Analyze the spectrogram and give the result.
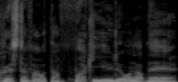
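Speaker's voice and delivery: acted-out, very high, shrill screeching yell. Retelling a mum who came home and found a kid on the roof: imitating a mum screaming. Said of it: "she's fucking screaming".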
